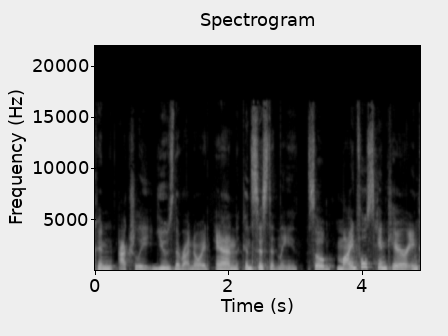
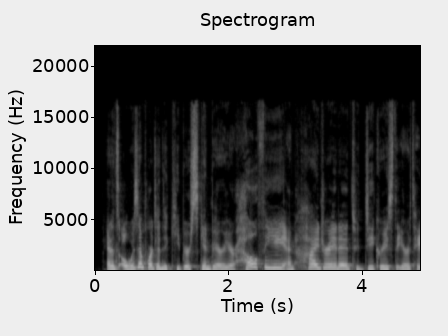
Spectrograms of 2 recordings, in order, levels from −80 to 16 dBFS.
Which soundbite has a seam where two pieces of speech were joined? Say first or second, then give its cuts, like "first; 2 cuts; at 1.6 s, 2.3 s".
first; 2 cuts; at 1.7 s, 3.1 s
